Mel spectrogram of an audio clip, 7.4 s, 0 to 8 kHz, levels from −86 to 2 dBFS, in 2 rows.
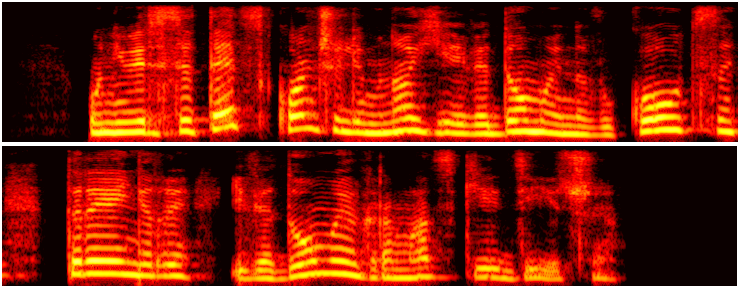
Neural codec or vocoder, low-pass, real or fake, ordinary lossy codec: vocoder, 44.1 kHz, 128 mel bands, Pupu-Vocoder; 7.2 kHz; fake; AAC, 48 kbps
